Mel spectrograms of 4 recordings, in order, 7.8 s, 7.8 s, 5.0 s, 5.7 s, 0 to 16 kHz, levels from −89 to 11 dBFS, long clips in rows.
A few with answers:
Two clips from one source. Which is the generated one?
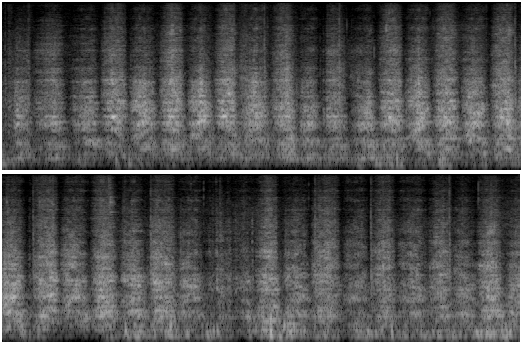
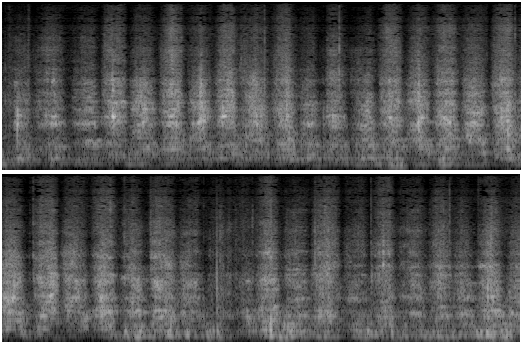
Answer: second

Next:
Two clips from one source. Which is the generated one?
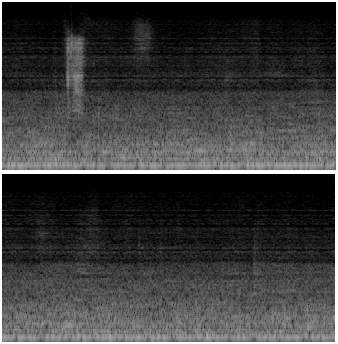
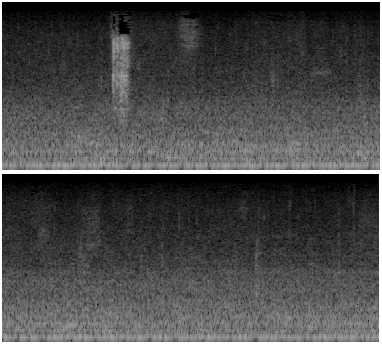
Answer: first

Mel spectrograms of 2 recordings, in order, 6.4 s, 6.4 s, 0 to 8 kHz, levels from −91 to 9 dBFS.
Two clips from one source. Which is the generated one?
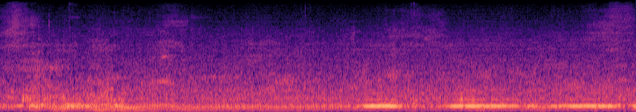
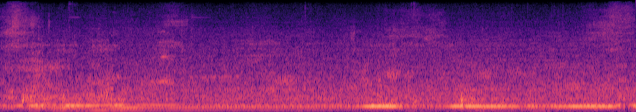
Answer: first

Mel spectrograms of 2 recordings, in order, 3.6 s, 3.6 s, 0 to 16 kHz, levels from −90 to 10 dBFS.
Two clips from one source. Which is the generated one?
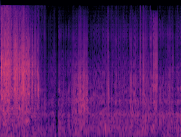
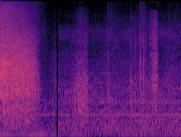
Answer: first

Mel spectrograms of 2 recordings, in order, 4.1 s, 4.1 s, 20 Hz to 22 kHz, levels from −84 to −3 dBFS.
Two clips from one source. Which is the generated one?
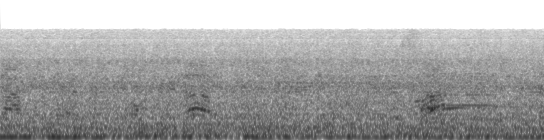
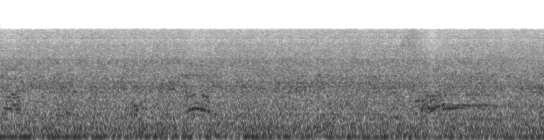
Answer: second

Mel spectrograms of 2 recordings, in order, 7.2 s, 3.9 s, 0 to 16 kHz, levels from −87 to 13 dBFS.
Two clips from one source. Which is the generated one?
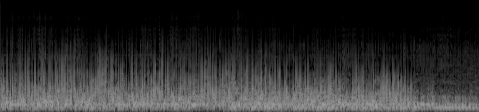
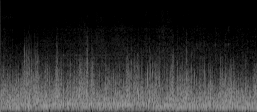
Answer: first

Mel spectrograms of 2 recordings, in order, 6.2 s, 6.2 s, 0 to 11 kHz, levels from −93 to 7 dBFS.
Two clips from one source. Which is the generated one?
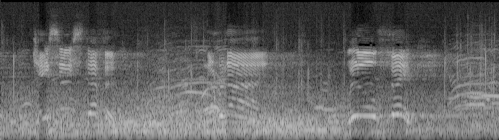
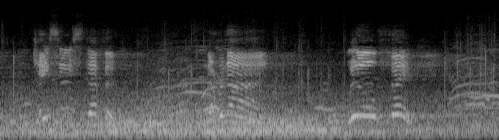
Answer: second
